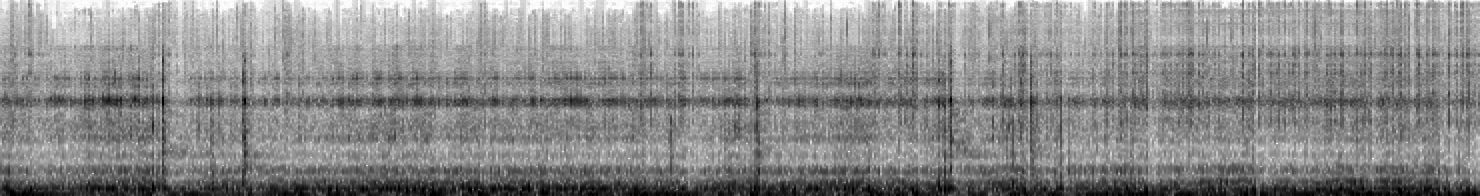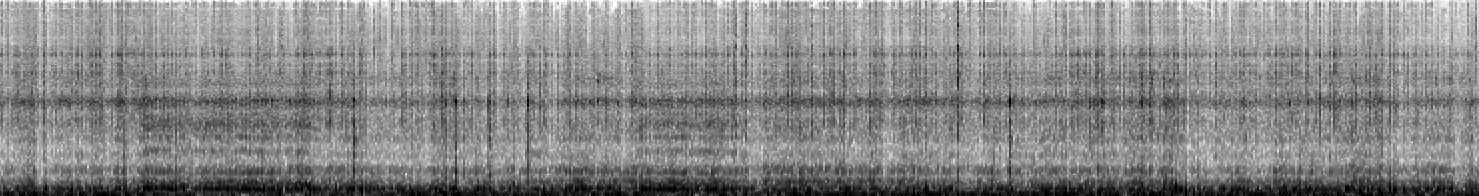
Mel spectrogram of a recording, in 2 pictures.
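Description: Mountain bike rolling fast over a dirt trail, picked up by a camera mounted on the front fork: a loud steady rumble of the front tyre and wind on the microphone, with sharp knocks and rattles here and there as the wheel hits bumps.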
